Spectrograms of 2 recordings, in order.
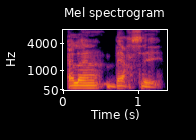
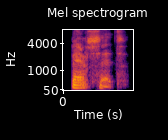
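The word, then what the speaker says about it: Berset: swiss confederation 2019 but the name should be pronounced percet as the swiss germans would pronounce it so i have a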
